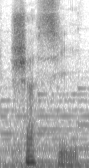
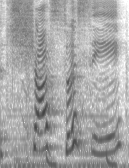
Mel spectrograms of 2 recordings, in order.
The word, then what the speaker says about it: chassis: For reference, this is a word of French origin. and in French said as shassi shassi I've been saying it wrong this whole time. Oh my god. Not the chasi.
